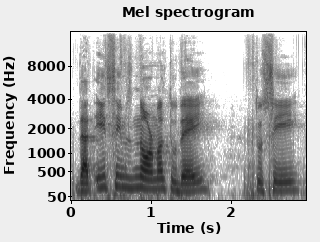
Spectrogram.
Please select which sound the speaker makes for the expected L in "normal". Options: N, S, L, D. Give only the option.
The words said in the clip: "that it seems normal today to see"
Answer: L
